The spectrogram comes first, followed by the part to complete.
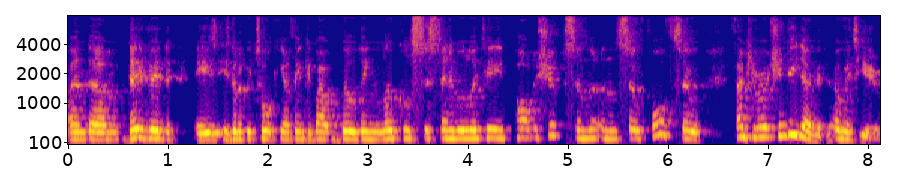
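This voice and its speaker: With a Yorkshire accent, a man speaks very fast in a dark, mellow tone that sits high, using ordinary pitch variation and hardly any pauses. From Huddersfield, northern England. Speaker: event host. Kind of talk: event moderation.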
